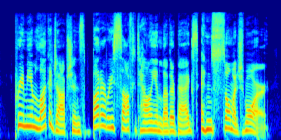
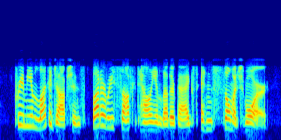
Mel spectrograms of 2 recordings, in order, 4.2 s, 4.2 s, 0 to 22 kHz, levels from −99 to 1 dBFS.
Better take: first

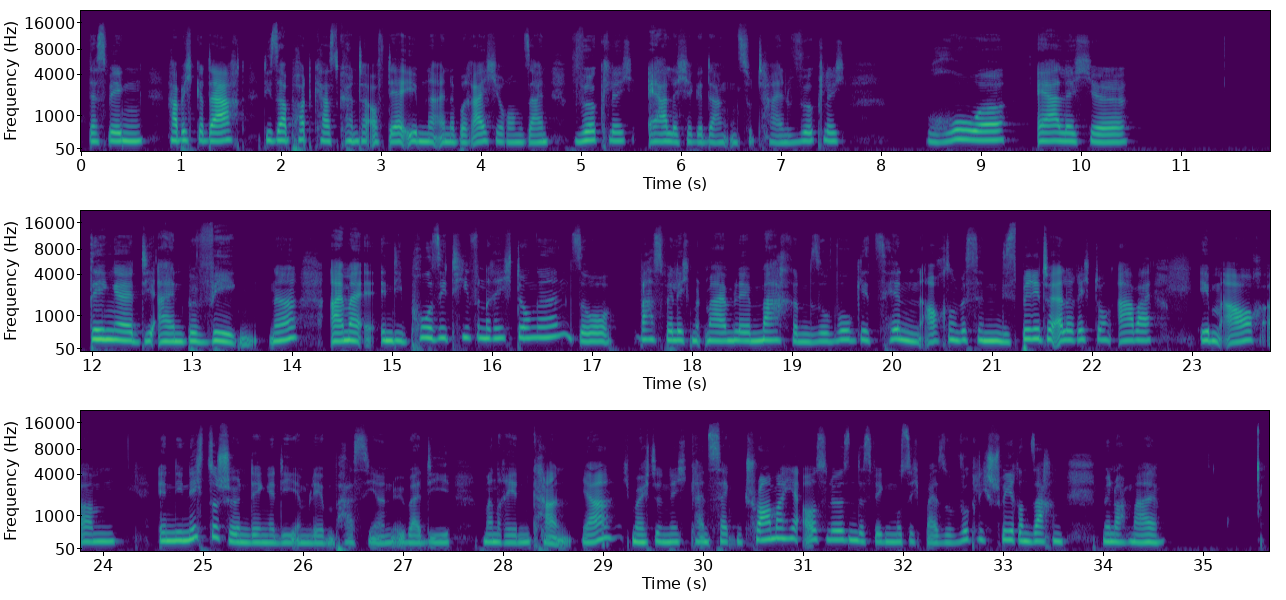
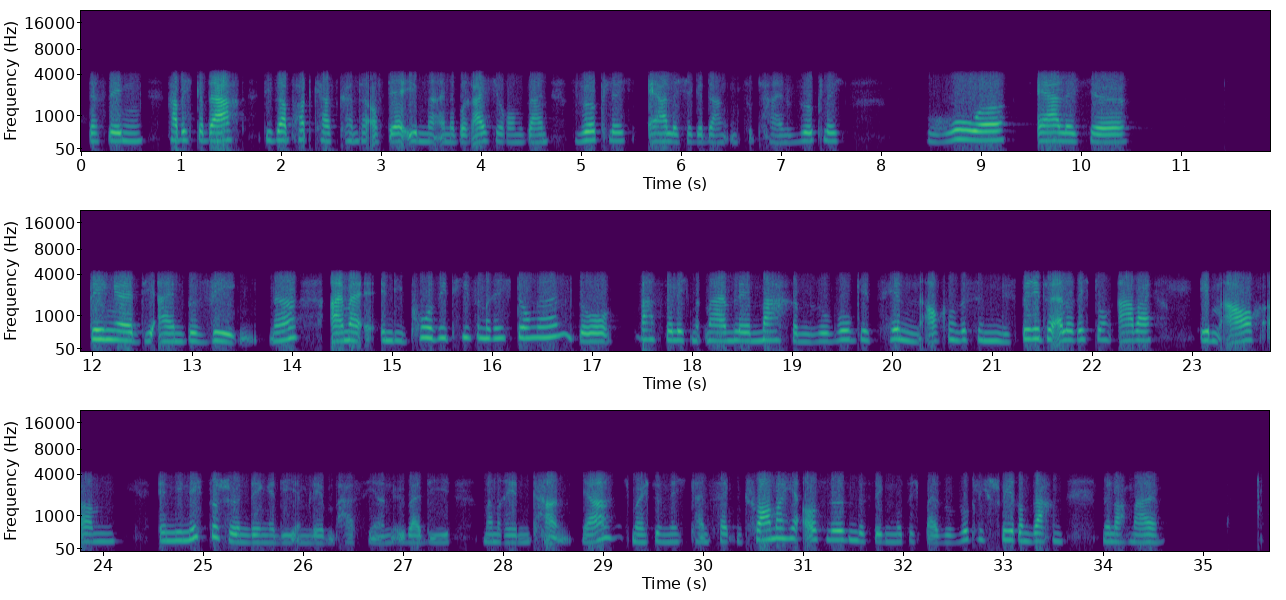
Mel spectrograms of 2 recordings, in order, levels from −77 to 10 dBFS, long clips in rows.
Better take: first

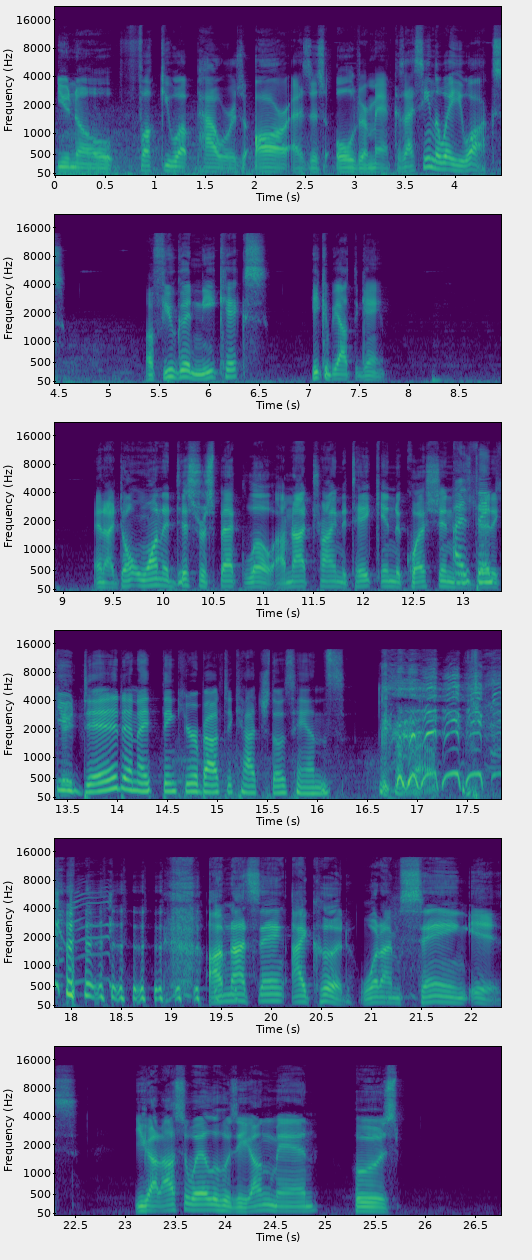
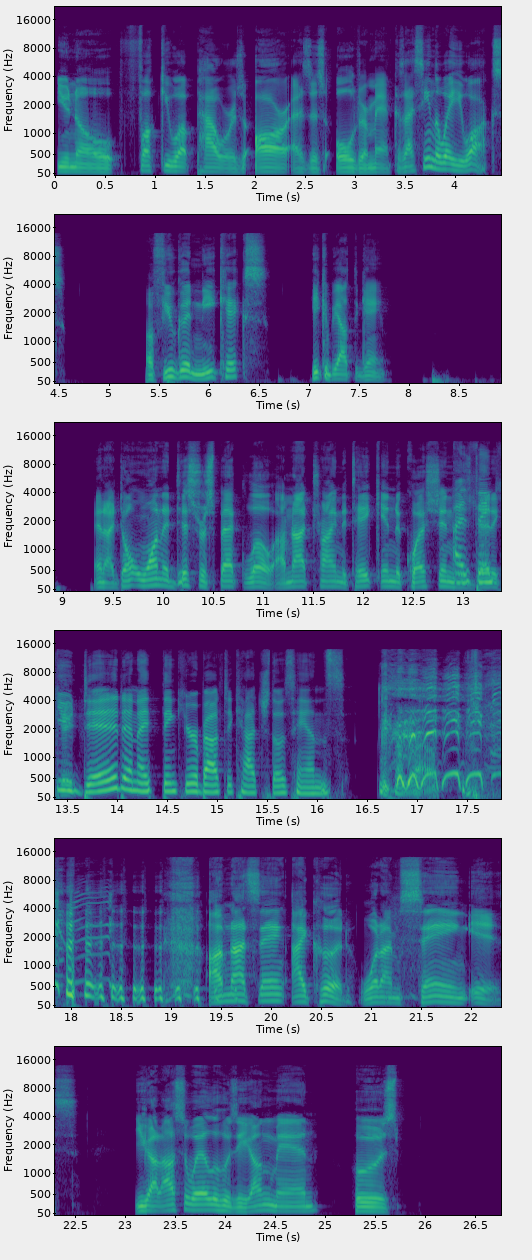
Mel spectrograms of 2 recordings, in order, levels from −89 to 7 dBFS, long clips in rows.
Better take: second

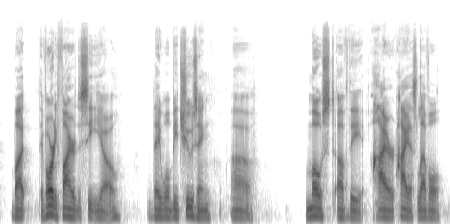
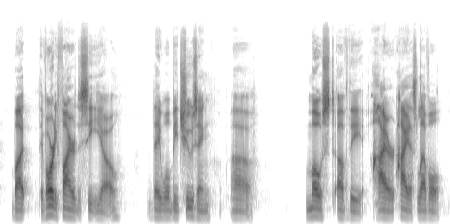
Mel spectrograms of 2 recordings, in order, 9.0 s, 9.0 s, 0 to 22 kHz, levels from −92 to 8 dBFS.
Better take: first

